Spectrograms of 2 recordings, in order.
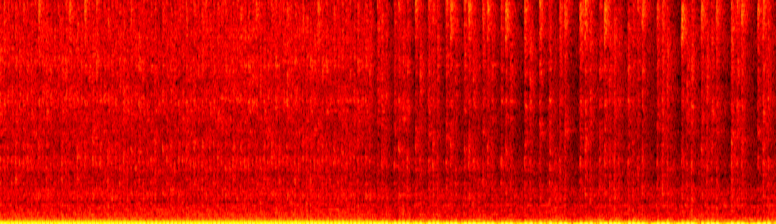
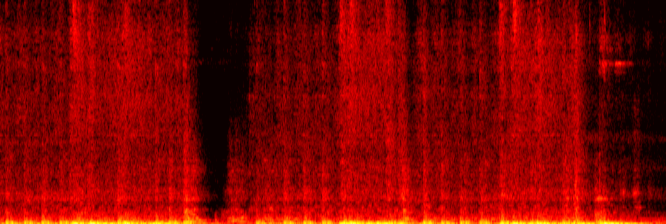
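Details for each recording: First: Classic VW Beetle with EFI conversion, after fixing a fuel pressure regulator installed backwards, idling cold with no accelerator and an exhaust duct fan running: low steady idle with fan drone, slight unevenness; now ticking over acceptably, not yet perfect. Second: Classic VW Beetle with EFI conversion, first start after fixing a backwards-installed fuel pressure regulator: lumpy, uneven chugging that stumbles and surges. Tune is far too rich because it was set up around the fault.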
